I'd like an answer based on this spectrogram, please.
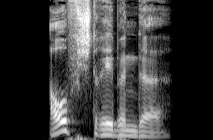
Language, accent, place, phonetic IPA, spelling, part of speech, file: German, Germany, Berlin, [ˈaʊ̯fˌʃtʁeːbn̩də], aufstrebende, adjective, De-aufstrebende.ogg
- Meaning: inflection of aufstrebend: 1. strong/mixed nominative/accusative feminine singular 2. strong nominative/accusative plural 3. weak nominative all-gender singular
